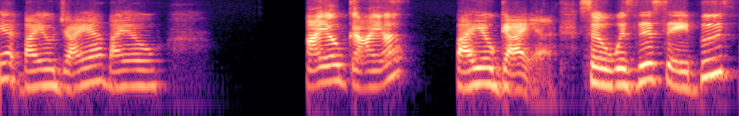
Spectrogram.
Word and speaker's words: BioGaia: BioGaia.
